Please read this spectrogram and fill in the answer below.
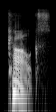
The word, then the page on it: calx: British English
